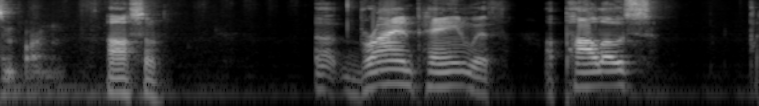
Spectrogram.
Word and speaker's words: Apollos: Bryan Payne with Apollos. I said it right. Apollos Partners, yes.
